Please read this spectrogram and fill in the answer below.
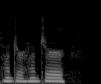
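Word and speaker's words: Hunter × Hunter: As far as I can tell, the X when it's like that is just there for looks, and it doesn't actually mean anything. It's like a silent X almost, like Hunter Hunter, I think, is supposed to be pronounced as Hunter Hunter.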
